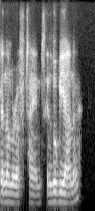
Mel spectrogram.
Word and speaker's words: Ljubljana: lj-u-b-i-a-n-a to be honor I think just the pronounce j is why and you'll be you'll get the pronunciation right imagine Jay is why and then it's much easier it's it's like a bit like the Dutch and German pronunciation a bit like that the way they pronounce Slavic okay yes so yeah your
